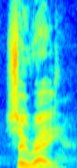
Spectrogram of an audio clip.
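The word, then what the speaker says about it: Sirui: Surray. According to YouTube videos, it's similar to saying Sue and Ray. S I R U I. And there is no A.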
